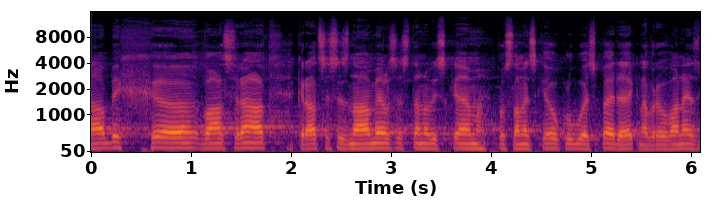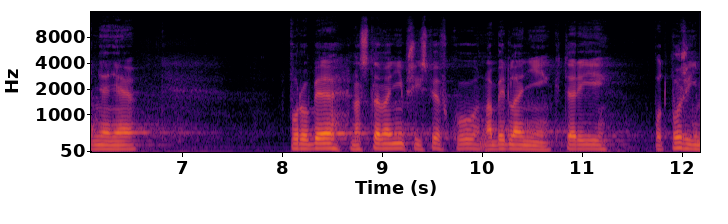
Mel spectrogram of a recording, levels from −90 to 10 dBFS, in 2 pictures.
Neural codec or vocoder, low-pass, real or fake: none; 14.4 kHz; real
